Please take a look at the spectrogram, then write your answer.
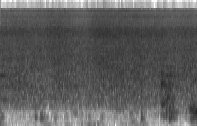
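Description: Pumpkin and potato curry fries in a pan while being stirred, giving a steady, close hiss and sizzle with a few soft scraping stirs.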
